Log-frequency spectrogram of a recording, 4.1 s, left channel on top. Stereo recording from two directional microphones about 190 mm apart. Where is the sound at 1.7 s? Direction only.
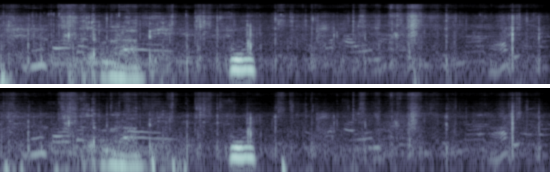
25° left (ahead or behind).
